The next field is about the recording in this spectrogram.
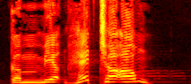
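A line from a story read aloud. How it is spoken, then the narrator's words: Deafening old man's shout. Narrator (Vietnamese): Sau tiếng hét to này của lão ta, lỗ tai của đám võ giả chiếu thần cảnh này lập tức rung lên ong ong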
